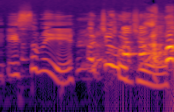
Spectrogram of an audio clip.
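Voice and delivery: high, loud cartoon Italian voice; hammed-up Italian character catchphrase; Mario. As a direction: chirp it like a video-game plumber. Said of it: "do the Mario impersonation".

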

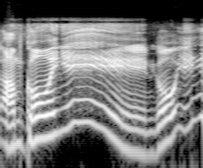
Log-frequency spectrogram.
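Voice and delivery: high, drawn-out mock battle yell; screaming charge. Player screaming to the team while diving in, screaming charge. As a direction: stretch it out like a gamer charging in. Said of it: "just me screaming".

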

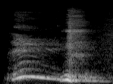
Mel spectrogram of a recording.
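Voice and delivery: sharp, loud gasp of shock; loud surprised gasp. Real, not acted. Shocked reaction at the table.

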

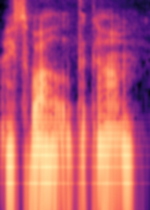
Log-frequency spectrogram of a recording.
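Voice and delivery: quiet, sheepish little admission; soft confession. Retold or imitated. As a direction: confess it softly. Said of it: "And he was like".

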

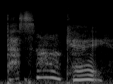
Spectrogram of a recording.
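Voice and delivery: soft unvoiced whisper, ashamed. Real, not acted. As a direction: whisper it as a confession. Confessing a mistake, whispered.

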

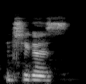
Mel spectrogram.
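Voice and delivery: usual speaking voice

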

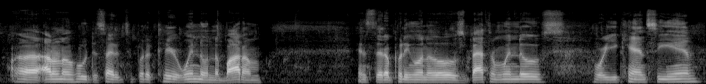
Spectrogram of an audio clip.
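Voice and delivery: normal talking voice

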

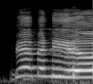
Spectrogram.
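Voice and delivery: hyped welcome shout. Acted. Show intro shout.

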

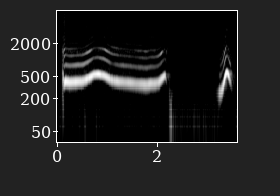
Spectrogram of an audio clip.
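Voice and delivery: long, high "ooh", then a short woo; teasing ooh. Acted. Friends hear Henry kissed Bianca, teasing ooh. Friends tease about the kiss.

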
